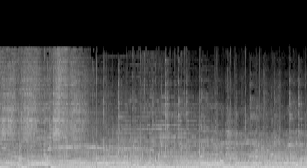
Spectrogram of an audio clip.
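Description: Live salsa band playing, with a man's voice singing or calling over it and a crowd cheering. The bass thins out briefly near the start and the full band comes back in about a second in.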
